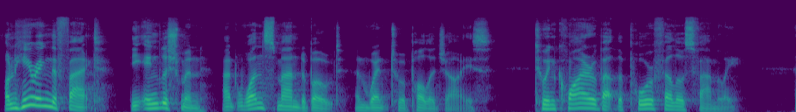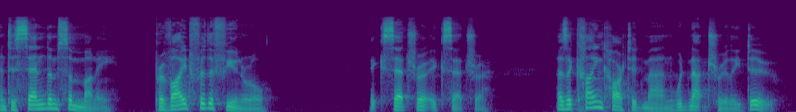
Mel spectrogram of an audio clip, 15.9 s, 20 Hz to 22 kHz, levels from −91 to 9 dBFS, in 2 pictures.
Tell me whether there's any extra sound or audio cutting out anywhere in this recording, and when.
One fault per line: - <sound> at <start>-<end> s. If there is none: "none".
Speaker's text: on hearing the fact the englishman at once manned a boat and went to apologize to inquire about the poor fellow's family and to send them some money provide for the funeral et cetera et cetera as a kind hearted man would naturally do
none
